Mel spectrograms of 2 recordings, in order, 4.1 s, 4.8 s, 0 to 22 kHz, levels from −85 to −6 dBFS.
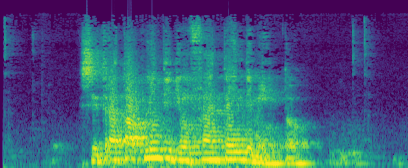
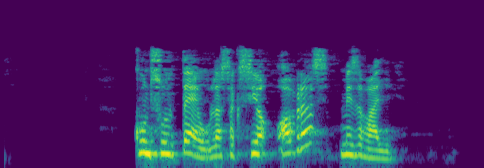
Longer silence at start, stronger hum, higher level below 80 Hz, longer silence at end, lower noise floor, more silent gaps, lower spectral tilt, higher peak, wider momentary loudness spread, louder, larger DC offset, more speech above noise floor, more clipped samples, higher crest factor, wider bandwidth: second, 0.5 s vs 1.35 s; neither; first, -22 dBFS vs -62 dBFS; second, 0.4 s vs 0.95 s; second, -33 dBFS vs under -90 dBFS; neither; first, -5.5 dB/octave vs -3.5 dB/octave; about the same, 0 dBFS vs -2 dBFS; first, 22 LU vs 7 LU; first, -8 LUFS vs -16 LUFS; neither; second, 26 dB vs over 75 dB; neither; second, 10 dB vs 16 dB; first, 16 kHz vs 8 kHz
